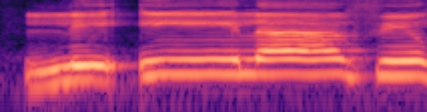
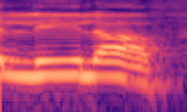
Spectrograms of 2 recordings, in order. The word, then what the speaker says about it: لِإِيلَافِ: توجہ سے پڑھیں گے۔ جلدی میں ہم کیا پڑھ دیتے ہیں؟ لیلاف، لیلاف، یعنی حمزہ کو کھا جاتے ہیں، حمزہ کا تلفظ نہیں ہوتا ہے، تو اس لیے حمزہ کو صحیح طرح سے ادا کرنا ہے، صاف ادا کرنا ہے کہ حمزہ پڑھا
